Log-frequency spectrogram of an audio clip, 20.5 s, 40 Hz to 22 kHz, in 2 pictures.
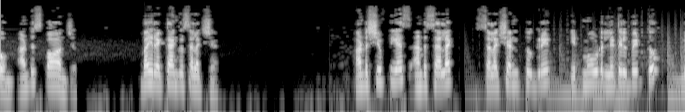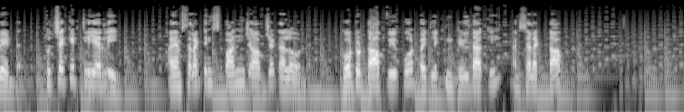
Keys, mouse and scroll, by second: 4.9 Left, 7.2 shift+s, 8.8 click, 9.8 Left, 10.5 Left.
